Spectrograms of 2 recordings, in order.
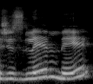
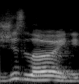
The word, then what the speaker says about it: Gislene: o meu como exemplo meu nome é Gislene isquerdo Ah é danado por aí me chamarem de Gislaine de Gisele então leia o nome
